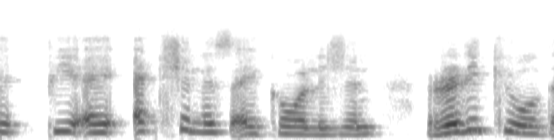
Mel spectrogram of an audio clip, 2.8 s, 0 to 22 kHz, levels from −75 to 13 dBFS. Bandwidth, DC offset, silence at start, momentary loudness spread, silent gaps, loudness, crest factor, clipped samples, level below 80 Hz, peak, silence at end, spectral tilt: 9 kHz; under 0.1%; 0 s; 10 LU; none; -25 LUFS; 18 dB; under 0.1%; -70 dBFS; -6 dBFS; 0 s; -5.5 dB/octave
